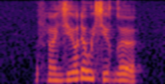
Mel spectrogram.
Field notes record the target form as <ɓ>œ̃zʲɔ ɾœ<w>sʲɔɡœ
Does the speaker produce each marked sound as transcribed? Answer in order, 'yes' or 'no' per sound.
no, yes

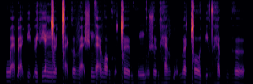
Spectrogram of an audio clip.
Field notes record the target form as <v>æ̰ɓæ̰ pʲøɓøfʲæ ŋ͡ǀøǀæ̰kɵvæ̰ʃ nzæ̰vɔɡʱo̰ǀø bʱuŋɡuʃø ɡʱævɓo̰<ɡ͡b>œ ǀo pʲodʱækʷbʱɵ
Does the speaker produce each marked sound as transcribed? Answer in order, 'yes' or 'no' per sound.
no, no

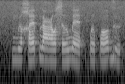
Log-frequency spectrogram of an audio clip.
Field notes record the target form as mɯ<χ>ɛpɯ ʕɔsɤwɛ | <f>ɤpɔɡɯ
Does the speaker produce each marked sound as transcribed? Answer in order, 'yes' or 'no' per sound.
yes, no

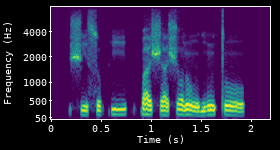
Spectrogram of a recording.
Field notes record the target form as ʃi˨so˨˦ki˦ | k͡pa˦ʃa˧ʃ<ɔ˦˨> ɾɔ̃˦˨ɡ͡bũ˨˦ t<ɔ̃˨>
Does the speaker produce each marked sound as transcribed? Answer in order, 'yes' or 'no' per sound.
no, no

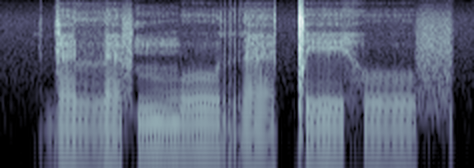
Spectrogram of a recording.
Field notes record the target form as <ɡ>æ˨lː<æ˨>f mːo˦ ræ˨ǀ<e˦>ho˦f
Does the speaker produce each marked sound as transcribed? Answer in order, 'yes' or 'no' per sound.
yes, yes, yes

